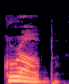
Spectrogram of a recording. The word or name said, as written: grub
